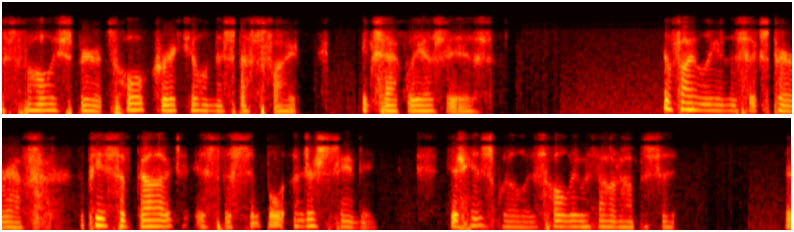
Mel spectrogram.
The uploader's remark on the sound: ACIM Daily Conference Call.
